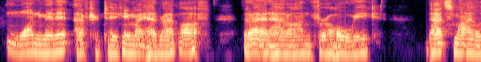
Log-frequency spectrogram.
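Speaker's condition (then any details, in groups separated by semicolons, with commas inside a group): ALS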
